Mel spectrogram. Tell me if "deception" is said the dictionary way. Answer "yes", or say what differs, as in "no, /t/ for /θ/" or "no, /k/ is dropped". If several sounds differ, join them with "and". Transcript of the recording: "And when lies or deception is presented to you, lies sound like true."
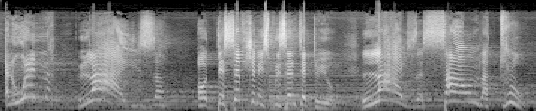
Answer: yes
